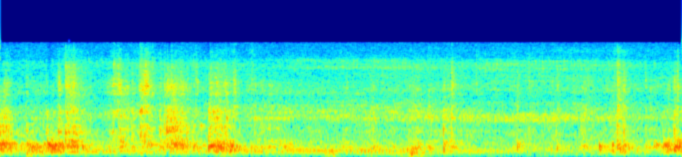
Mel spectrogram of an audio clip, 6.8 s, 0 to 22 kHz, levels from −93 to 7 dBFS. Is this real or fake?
real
